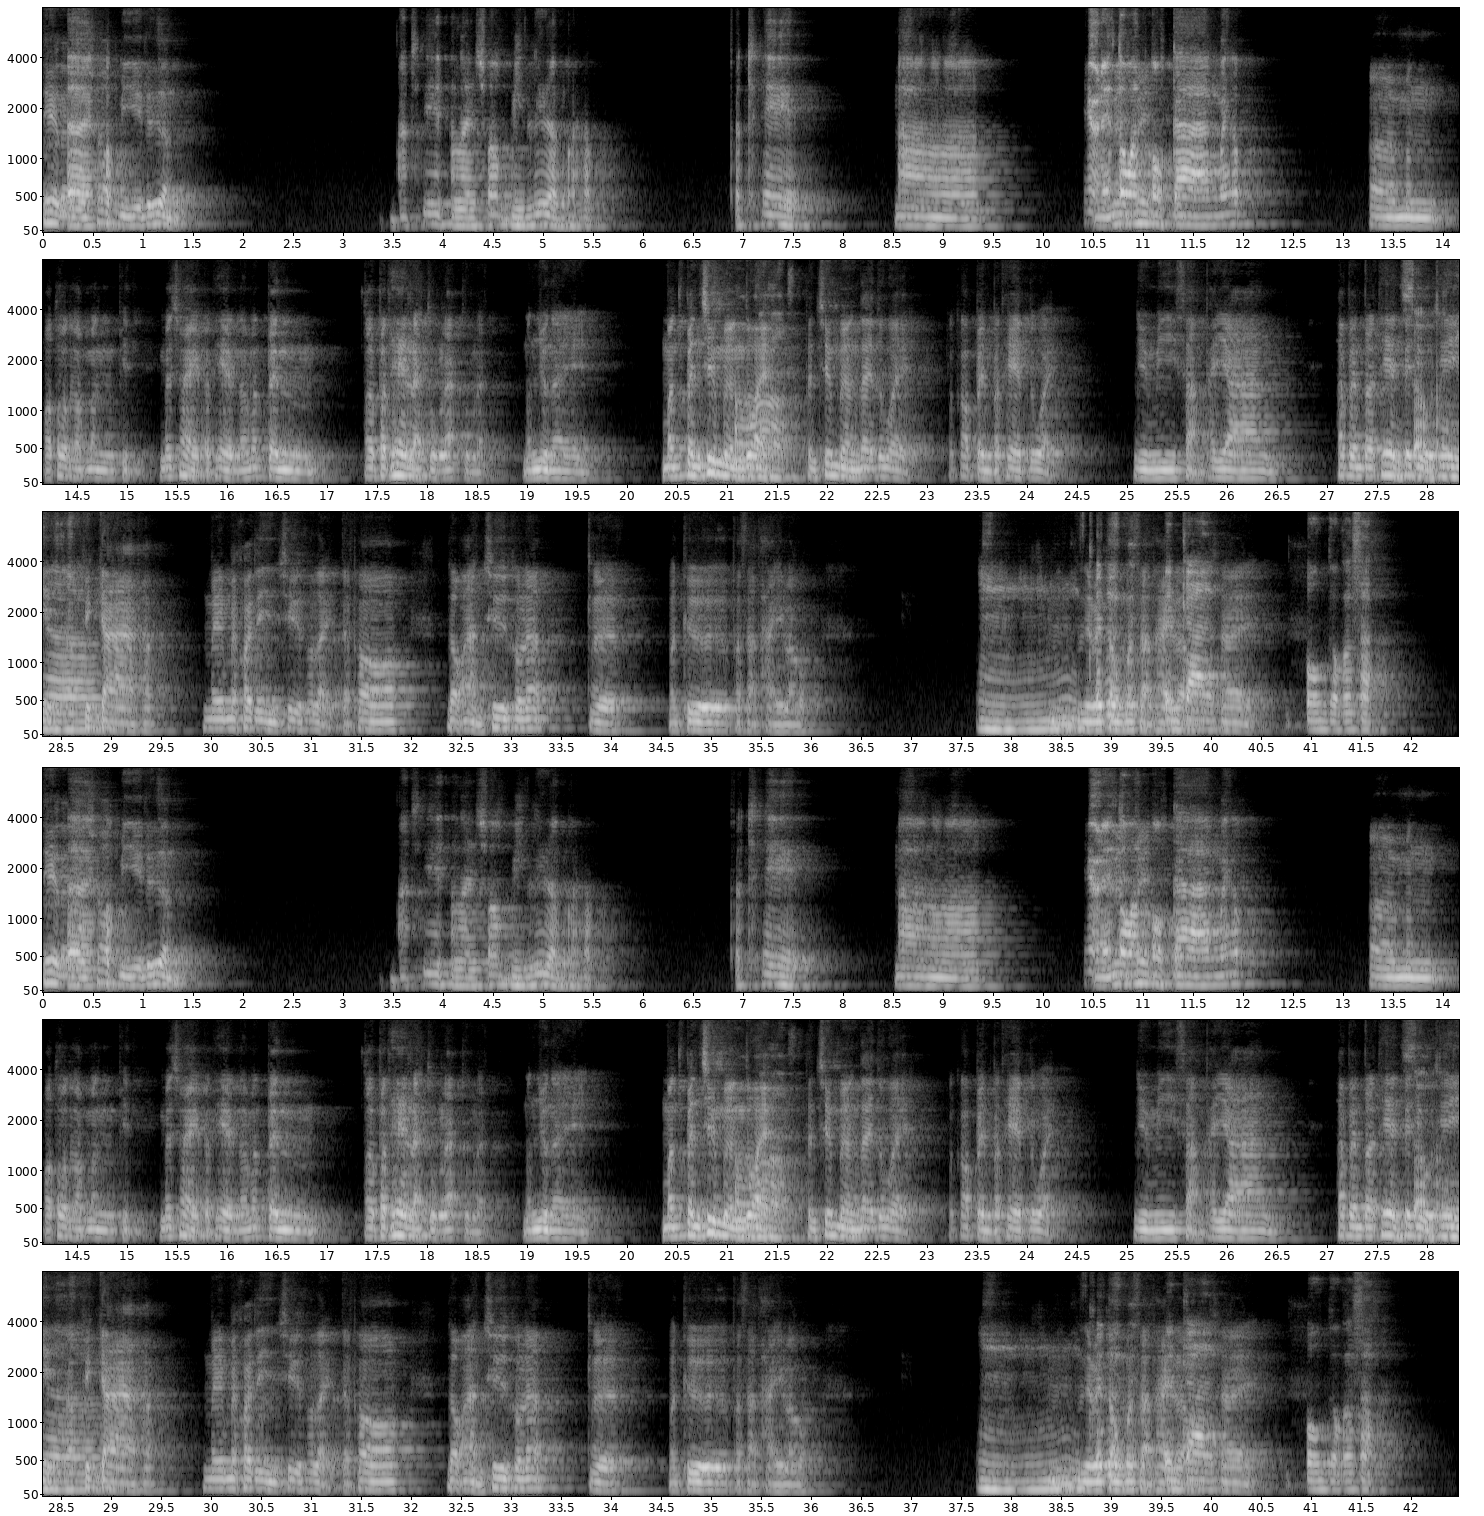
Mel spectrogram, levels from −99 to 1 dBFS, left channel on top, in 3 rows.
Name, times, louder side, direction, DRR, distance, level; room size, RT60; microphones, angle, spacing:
voice 1, 0.0-1.4 4.6-4.7 8.5-9.4 10.5-11.4 13.3-17.0 17.4-18.6 19.0-19.7 20.4-21.5 21.8-22.9 23.3-24.3 25.1-26.5 27.1-29.5 29.9-31.9 32.4-33.4 33.8-34.1 34.6-36.0 38.4-40.5, equal, 5° left, 6 dB, 1.5 m, -27 dB
voice 2, 3.6-5.5 7.1-7.6 8.6-9.4 10.4-12.0 21.1-21.6 27.6-29.0 37.7-39.1 39.5-40.1 41.0-41.6, left 1 dB, 50° left, 6 dB, 2.9 m, -28 dB
23.5 x 17.0 x 8.5 m, 0.83 s
head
